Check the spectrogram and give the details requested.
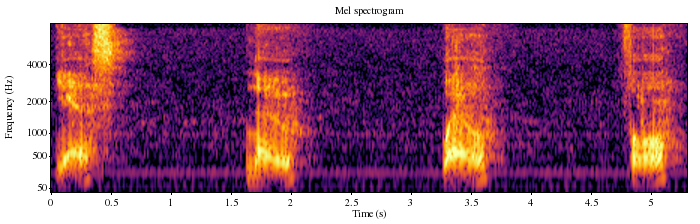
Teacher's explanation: when people want to say something in a questioning manner, they may say it with a rising tone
